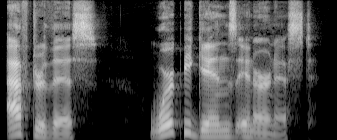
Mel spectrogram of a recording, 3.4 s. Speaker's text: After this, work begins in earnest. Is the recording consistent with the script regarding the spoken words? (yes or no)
yes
